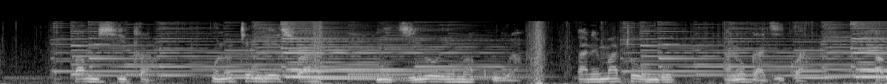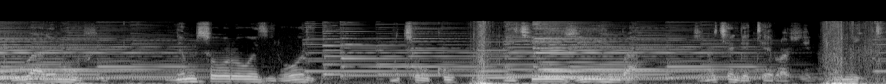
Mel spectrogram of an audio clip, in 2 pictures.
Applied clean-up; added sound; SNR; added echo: none; Harp + Crumpling, crinkling; -1 dB; none.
